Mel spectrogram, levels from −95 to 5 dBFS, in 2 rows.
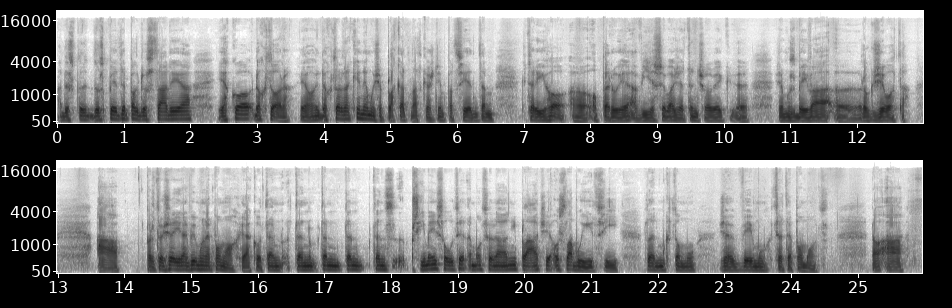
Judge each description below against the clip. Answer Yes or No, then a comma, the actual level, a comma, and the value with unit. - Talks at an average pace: Yes, average, 130 wpm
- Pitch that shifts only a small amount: No, average, 4.3 semitones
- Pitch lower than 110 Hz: Yes, very low, 85 Hz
